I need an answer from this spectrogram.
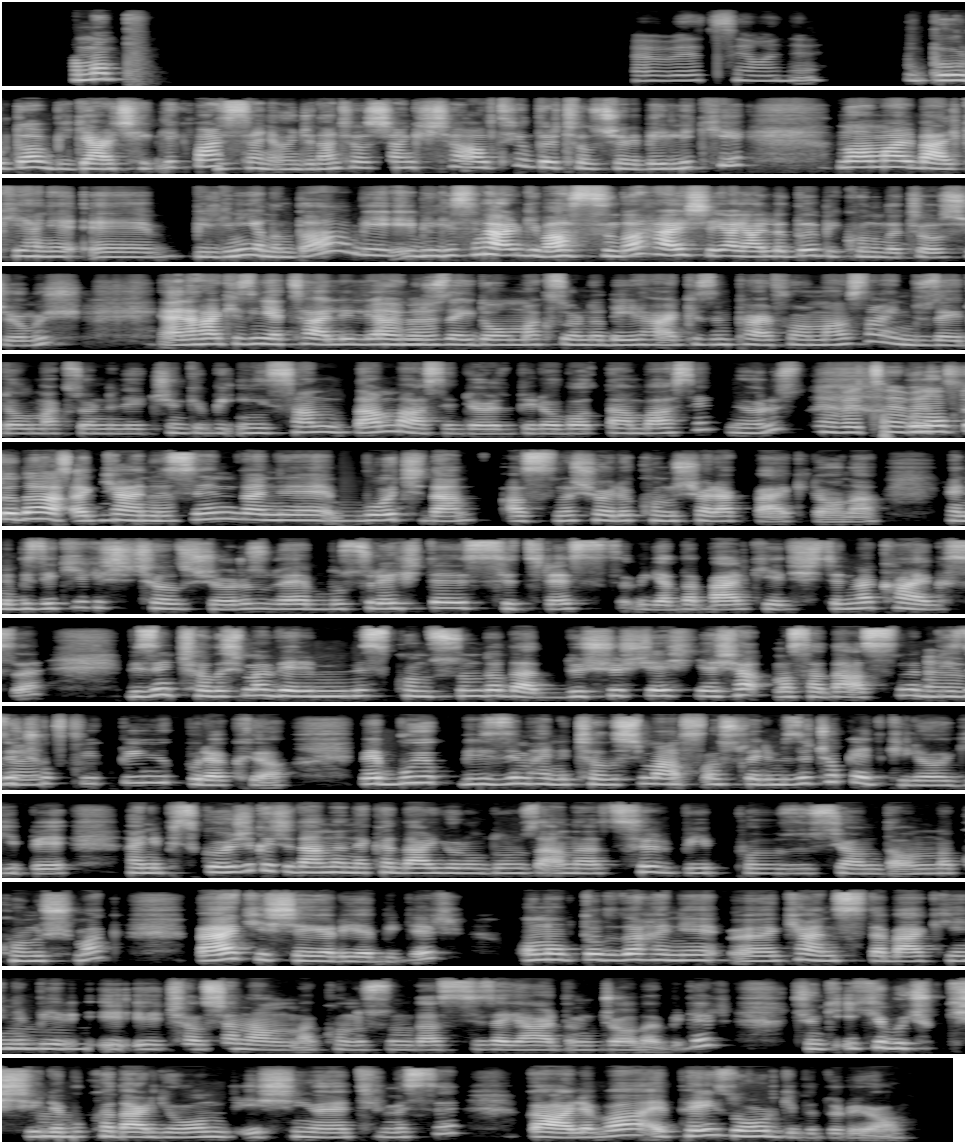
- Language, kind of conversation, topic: Turkish, advice, Birden fazla görev aynı anda geldiğinde odağım dağılıyorsa önceliklerimi nasıl belirleyebilirim?
- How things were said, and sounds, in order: other background noise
